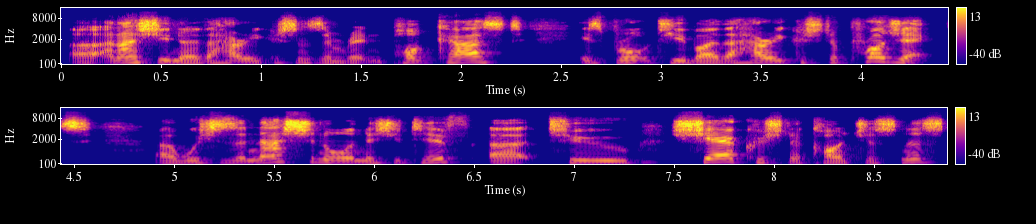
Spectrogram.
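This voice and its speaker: A man's voice: fairly high pitch, fairly bright tone. Chatty male podcast host. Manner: chatty, repeats words, many filler uhs. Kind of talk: hosting an interview podcast.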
